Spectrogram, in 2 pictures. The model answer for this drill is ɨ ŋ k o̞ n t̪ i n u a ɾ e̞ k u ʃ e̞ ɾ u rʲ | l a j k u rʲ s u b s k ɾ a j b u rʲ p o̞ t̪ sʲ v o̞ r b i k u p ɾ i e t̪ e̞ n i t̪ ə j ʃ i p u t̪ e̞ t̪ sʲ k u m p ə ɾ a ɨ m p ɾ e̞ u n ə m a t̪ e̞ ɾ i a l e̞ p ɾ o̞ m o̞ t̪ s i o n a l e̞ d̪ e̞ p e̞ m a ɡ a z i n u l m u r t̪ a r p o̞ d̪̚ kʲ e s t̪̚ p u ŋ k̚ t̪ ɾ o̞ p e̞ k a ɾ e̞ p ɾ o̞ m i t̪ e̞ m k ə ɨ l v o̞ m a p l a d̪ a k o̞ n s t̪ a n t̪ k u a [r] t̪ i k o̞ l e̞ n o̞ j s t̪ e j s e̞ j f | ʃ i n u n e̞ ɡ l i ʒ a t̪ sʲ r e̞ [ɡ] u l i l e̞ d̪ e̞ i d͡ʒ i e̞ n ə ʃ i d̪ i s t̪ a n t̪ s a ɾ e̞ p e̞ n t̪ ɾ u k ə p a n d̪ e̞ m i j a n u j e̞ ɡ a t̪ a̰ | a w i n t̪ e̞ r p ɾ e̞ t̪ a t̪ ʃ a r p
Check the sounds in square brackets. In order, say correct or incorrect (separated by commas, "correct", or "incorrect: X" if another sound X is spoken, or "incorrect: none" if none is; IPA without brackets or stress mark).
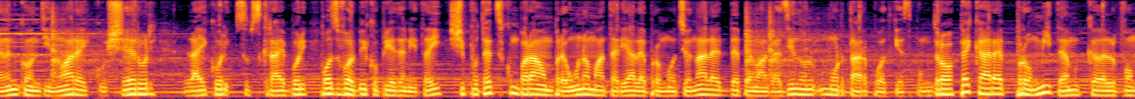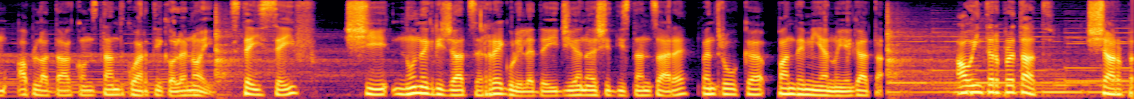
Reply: correct, correct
